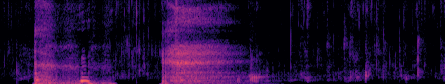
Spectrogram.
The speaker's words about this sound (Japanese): スケベな水音が脳内まで響いて、全身が溶かされるような快感。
